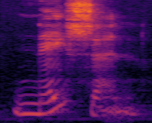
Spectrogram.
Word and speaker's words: nation: Let's circle the TION, and then the A is long again. And that word is nation.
